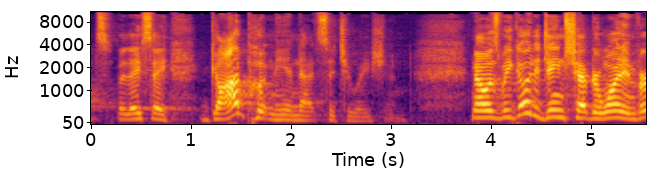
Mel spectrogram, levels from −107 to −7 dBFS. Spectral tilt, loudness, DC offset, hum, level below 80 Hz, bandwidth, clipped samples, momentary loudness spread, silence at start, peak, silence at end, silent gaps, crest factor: -1 dB/octave; -15 LUFS; under 0.1%; none; -62 dBFS; 11 kHz; under 0.1%; 22 LU; 0.05 s; 0 dBFS; 0 s; none; 18 dB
